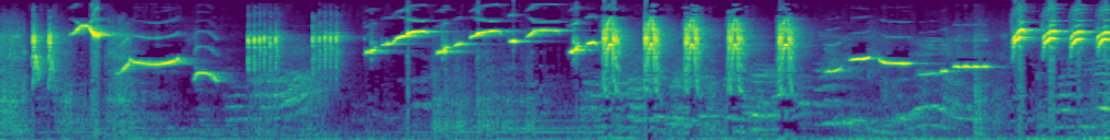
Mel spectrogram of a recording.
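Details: Hill blue flycatcher (sulingan gunung, or tledekan), an Indonesian songbird, in lively full song. High, varied whistled notes mix with quick chirps and short buzzy bursts. Several rising and falling slurs appear, with a faint low hum beneath.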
